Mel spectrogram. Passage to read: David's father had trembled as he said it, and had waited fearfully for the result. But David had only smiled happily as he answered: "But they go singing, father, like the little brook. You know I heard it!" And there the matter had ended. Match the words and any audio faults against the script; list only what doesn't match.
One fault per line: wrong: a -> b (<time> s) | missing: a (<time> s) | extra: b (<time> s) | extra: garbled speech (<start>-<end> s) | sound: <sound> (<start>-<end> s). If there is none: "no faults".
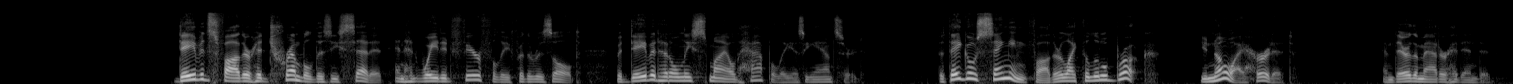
no faults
